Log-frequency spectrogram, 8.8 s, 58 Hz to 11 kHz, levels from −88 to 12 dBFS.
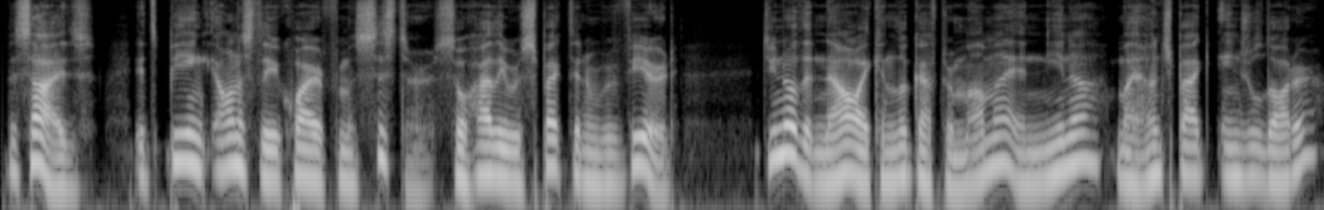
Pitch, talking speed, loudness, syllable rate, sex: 140 Hz, 195 wpm, -18 LUFS, 6.1 syllables/s, male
